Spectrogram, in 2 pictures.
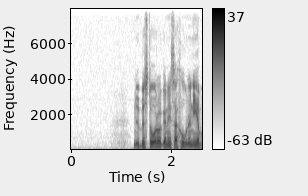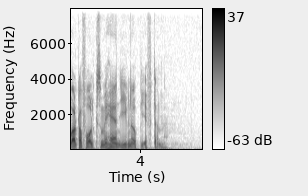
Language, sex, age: Swedish, male, 45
